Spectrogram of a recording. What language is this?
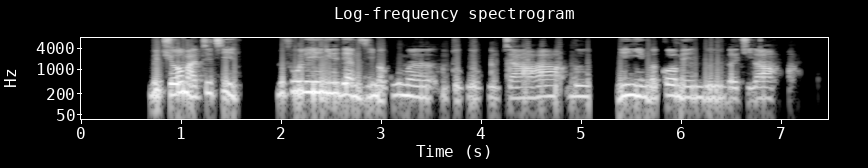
Bafia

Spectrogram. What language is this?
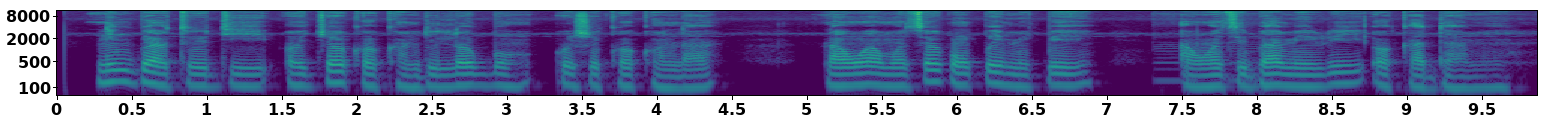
Yoruba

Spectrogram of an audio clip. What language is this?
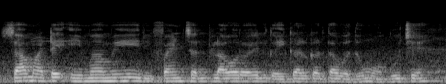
Gujarati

